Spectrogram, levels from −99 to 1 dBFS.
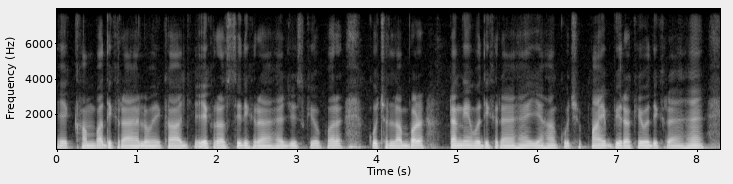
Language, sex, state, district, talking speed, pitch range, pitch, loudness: Hindi, male, Jharkhand, Garhwa, 215 wpm, 110-115 Hz, 110 Hz, -18 LUFS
